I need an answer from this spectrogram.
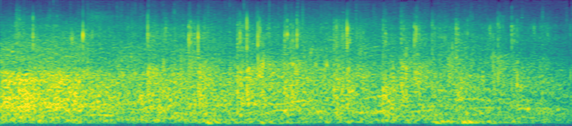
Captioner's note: laughter; applause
